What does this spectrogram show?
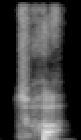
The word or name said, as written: cha1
